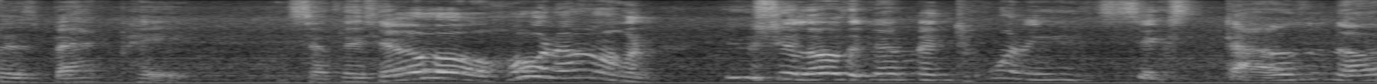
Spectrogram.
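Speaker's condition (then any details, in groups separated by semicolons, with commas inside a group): Brain injury; memory greatly affected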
